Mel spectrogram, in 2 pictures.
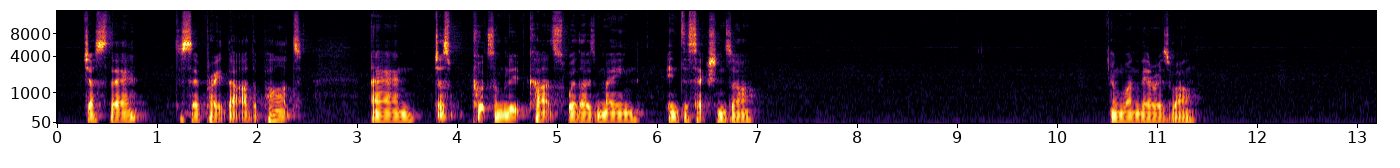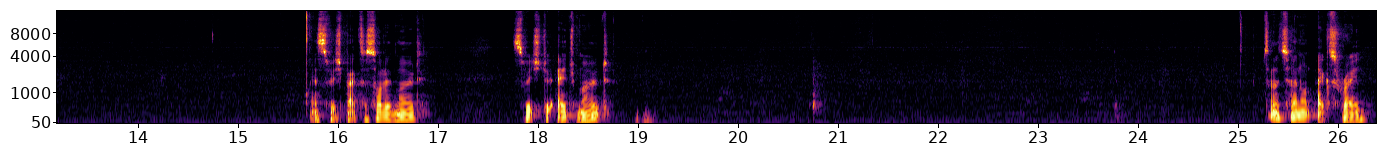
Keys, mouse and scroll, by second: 1.2 ctrl+r, 8.4 ctrl+r, 12.5-14.6 drag, 15.4-16.8 middle drag, 16.8 click, 17.7-19.4 middle drag, 19.4 KP_1, 21.1-22.0 scroll up 1, 22.0-23.6 shift+middle drag, 23.6-25.5 drag.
